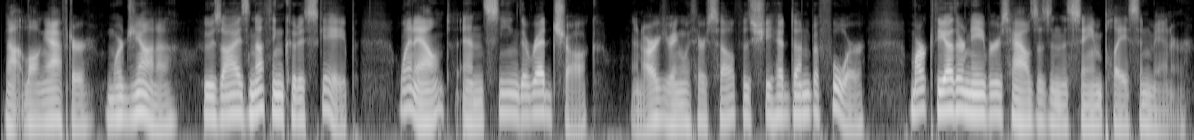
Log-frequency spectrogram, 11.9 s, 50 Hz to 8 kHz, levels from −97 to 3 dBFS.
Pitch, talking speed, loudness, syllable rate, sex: 110 Hz, 180 wpm, -22 LUFS, 5.1 syllables/s, male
